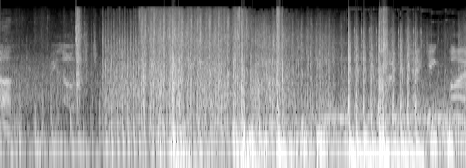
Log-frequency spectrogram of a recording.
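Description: Call of Duty: Modern Warfare II battle gunfire, loud automatic bursts and rapid rattling volleys with heavy booms, continuous and intense, with shouted voices mixed in.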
